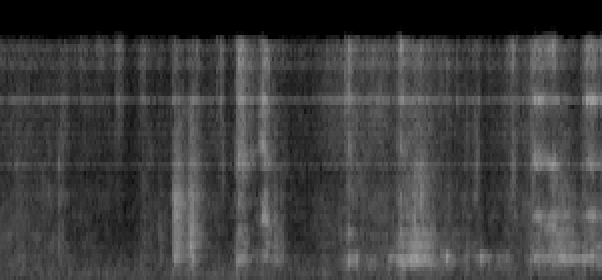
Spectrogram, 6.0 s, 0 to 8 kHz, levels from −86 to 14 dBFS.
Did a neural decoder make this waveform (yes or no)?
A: yes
